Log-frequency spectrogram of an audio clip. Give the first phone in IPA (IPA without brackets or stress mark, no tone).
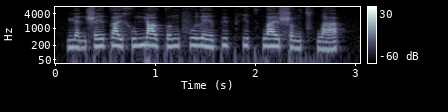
ɥ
